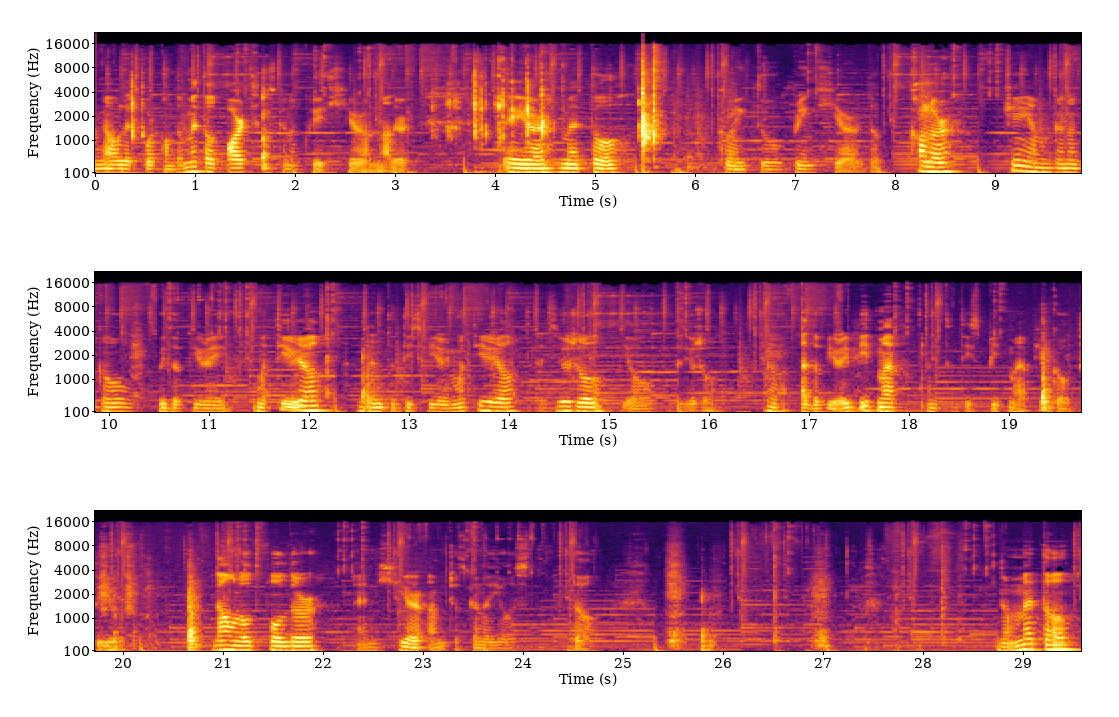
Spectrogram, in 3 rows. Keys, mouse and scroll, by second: 0.4 m, 1.5 click, 3.5-4.9 typing, 5.5 Return, 7.2 click, 8.2 click, 8.9 click, 10.2 click, 11.1 middle click, 11.3 middle click, 12.2 middle click, 15.7 click.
